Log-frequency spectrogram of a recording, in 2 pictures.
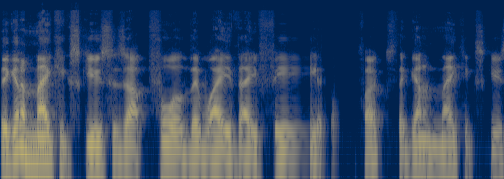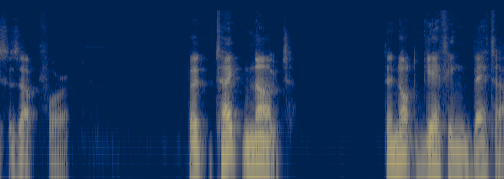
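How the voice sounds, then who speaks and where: A man with an Australian accent talks at a fairly slow pace, leaving long, frequent pauses. His pitch is fairly low, his intonation lively, and the sound is dry and close with no echo. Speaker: online show host. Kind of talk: casual livestream monologue.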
